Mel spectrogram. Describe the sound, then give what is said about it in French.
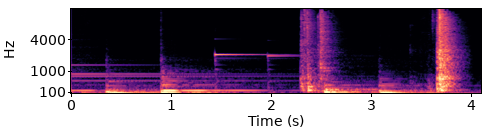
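Two children shut a bedroom door: several heavy, low thuds with rattling, clattery bursts of latch noise between them, and a short high ringing tone partway through. No one speaks. “Les deux enfants venaient de refermer la porte de la chambre de Mélissa.”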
